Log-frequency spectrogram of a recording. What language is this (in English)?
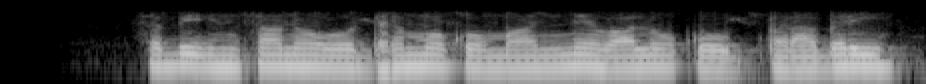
Hindi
